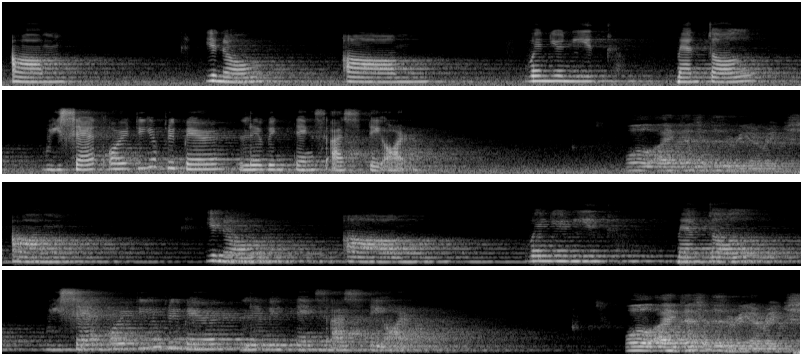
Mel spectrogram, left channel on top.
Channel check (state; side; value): noise; left; rumble, 16 dB below the sound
